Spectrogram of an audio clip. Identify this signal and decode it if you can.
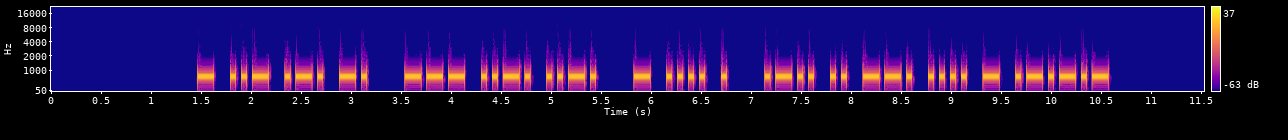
Morse code, heard as a keyed tone, about 22 wpm, 700 Hz. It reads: TURN OFF THE LIGHT.
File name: practice / 22wpm / Easy Sentences with Hints - 22wpm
